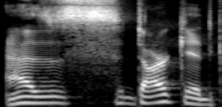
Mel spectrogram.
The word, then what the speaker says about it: Azhdarchid: Azdarchid kind, A-Z-H-D-A-R-C-H-I-D.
